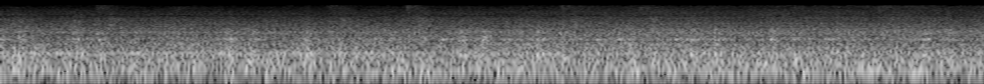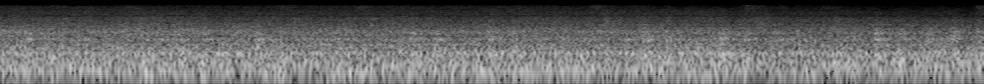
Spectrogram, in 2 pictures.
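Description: Long passenger train passing through at speed: a steady rumble and rush of wheels on rails, with some light clatter over the rail joints.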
